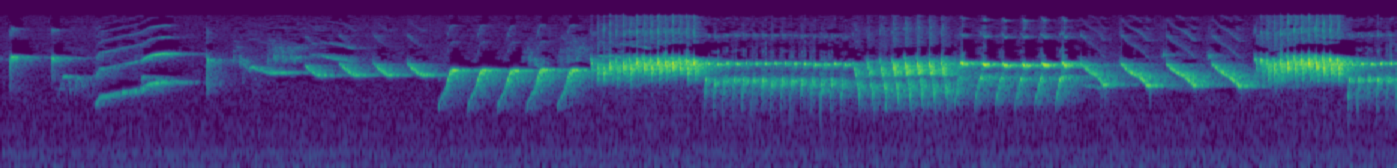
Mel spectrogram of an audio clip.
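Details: Training song of a domestic canary, Serinus canaria: varied opening of sweeping up-and-down whistles, then rapid descending slurred notes, a loud buzzy burst and long fast trills of repeated high syllables.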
